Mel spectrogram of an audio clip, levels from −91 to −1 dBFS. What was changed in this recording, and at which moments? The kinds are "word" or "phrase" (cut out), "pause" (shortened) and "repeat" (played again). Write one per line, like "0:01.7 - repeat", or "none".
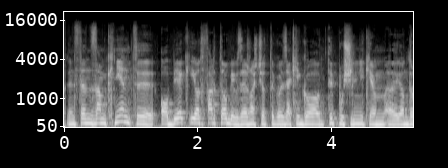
none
